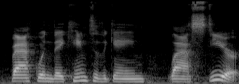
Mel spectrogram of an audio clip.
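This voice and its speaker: A woman talks at a moderate pace with ordinary pitch variation. Her voice is very deep and low. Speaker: sim racing broadcast host. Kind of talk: live commentary. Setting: livestream. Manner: halting.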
